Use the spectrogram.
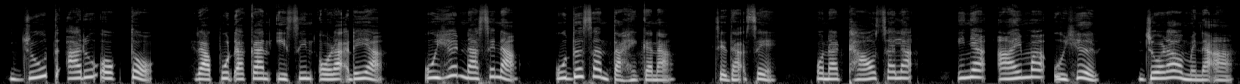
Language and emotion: Santali, sad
